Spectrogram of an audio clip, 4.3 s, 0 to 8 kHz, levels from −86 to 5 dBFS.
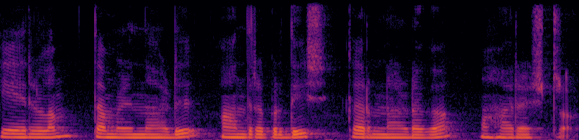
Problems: low volume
